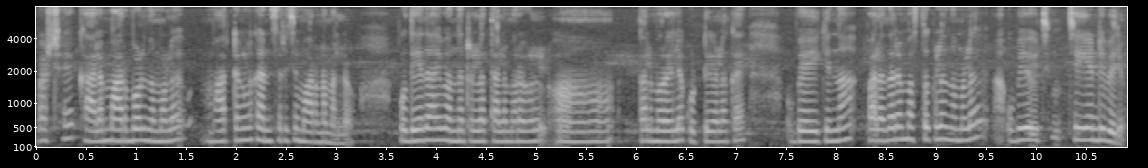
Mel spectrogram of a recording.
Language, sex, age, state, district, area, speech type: Malayalam, female, 45-60, Kerala, Kasaragod, urban, spontaneous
